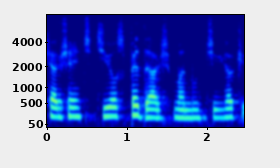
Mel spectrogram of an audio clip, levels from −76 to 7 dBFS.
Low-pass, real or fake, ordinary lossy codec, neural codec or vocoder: none; fake; none; codec, 16 kHz, 0.8 kbps, ZipCodec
